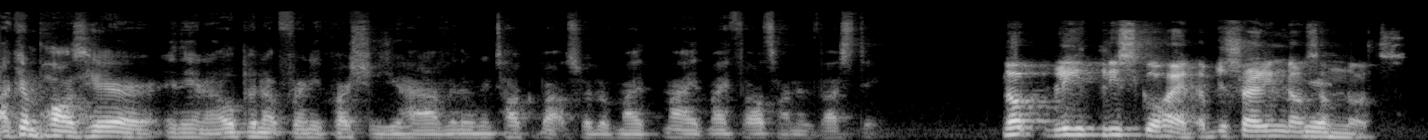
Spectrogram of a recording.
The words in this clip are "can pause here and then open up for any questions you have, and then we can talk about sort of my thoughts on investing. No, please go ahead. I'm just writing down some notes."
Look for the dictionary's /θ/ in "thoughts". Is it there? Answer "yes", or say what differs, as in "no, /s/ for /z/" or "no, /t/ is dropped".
yes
